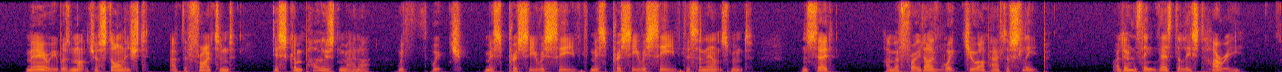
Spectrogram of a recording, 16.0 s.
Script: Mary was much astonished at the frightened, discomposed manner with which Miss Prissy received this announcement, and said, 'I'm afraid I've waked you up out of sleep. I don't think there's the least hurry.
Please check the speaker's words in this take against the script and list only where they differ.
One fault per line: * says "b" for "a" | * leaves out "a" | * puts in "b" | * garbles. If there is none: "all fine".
* puts in "Miss Prissy received"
